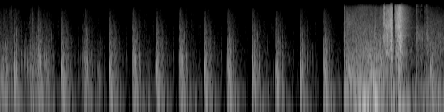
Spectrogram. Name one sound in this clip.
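Footsteps tap quickly and evenly.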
